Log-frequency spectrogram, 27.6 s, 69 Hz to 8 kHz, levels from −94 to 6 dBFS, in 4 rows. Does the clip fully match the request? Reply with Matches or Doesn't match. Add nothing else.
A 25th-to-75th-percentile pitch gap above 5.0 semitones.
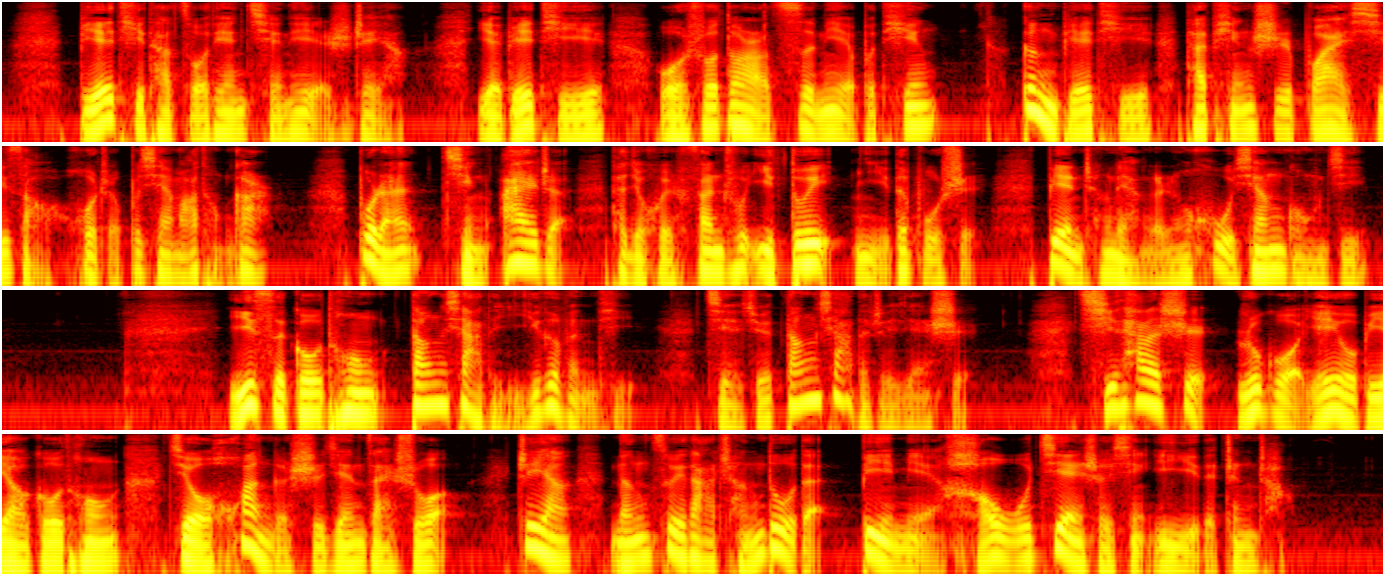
Matches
